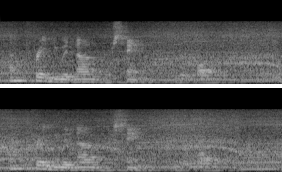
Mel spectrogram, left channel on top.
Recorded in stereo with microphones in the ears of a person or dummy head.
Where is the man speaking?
40° left (ahead or behind), 1.6 m.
